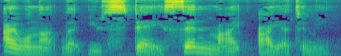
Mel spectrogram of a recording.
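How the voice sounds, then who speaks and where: A spoiled young girl from a storybook, acted out by a woman reader, cross and demanding. The voice has a gravelly, husky edge and hits its words emphatically. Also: low voice, expressive, slow pace, darkish tone, heavily acted. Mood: imperious. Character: cross, imperious spoiled nine-year-old girl.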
